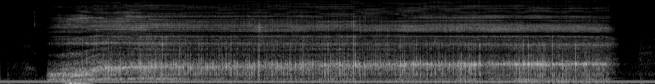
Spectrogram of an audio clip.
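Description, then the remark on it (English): A voice imitates a dragon breathing fire: one long, rough, roaring exhale that rumbles and hisses steadily for about five seconds, fairly loud, then cuts off. “That was with my fire breathing.”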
